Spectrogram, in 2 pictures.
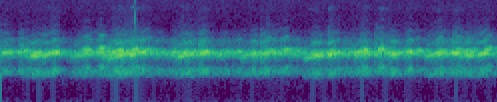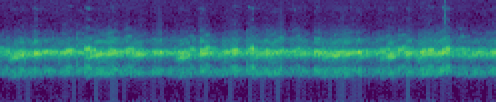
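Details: Croaking frogs fill a spring wetland near a home, captured live and unlooped: thick, continuous pulsing chorus with slight swells in loudness, two stacked pitch bands, a single sharp click early on.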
